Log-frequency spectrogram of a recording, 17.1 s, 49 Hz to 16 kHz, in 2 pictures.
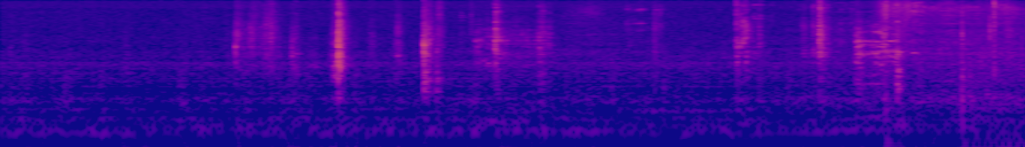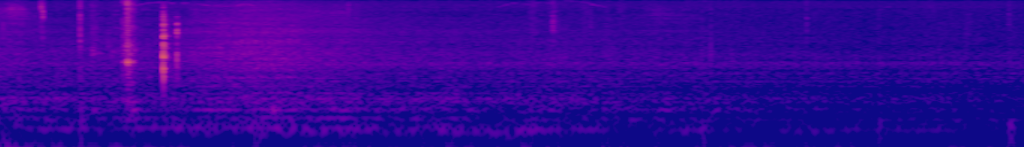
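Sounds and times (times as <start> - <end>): faint clicks and taps: 1.4 - 10.2.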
